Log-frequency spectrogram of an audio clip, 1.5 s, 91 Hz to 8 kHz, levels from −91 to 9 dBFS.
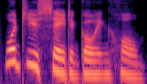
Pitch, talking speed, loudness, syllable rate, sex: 180 Hz, 285 wpm, -18 LUFS, 5.1 syllables/s, female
